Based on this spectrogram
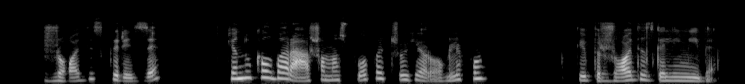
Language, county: Lithuanian, Šiauliai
